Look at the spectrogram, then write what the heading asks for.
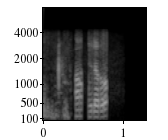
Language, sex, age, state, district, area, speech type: Hindi, male, 30-45, Bihar, Madhepura, rural, conversation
